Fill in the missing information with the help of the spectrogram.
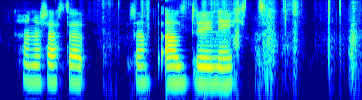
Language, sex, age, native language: Icelandic, female, 10, Icelandic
